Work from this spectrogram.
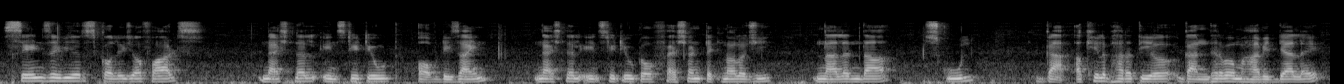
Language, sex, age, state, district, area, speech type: Marathi, male, 60+, Maharashtra, Thane, urban, spontaneous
